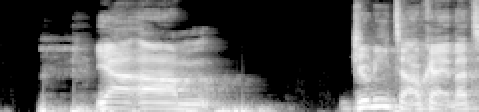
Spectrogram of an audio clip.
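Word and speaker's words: Juniata: to the southeast south southeast yeah um junita okay that's how you say it yeah junita will probably see storms or johnny that area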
